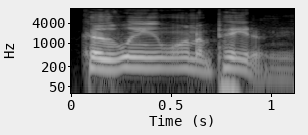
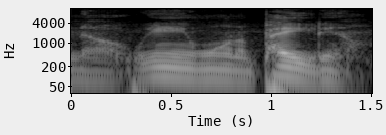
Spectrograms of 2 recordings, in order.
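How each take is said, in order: First: Said in the usual way. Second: Muttered aside. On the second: Acted. Repeated much lower, softer.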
